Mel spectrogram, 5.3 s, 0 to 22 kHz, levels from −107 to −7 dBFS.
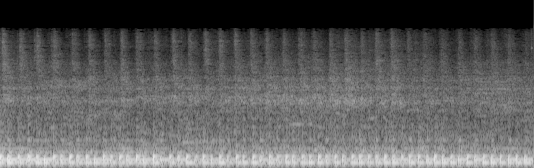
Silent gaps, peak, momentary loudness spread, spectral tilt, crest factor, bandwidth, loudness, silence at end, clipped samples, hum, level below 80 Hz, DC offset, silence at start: none; -8 dBFS; 3 LU; -9 dB/octave; 16 dB; 9 kHz; -26 LUFS; 0 s; under 0.1%; none; -46 dBFS; under 0.1%; 0 s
